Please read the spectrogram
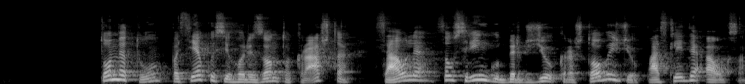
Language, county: Lithuanian, Kaunas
